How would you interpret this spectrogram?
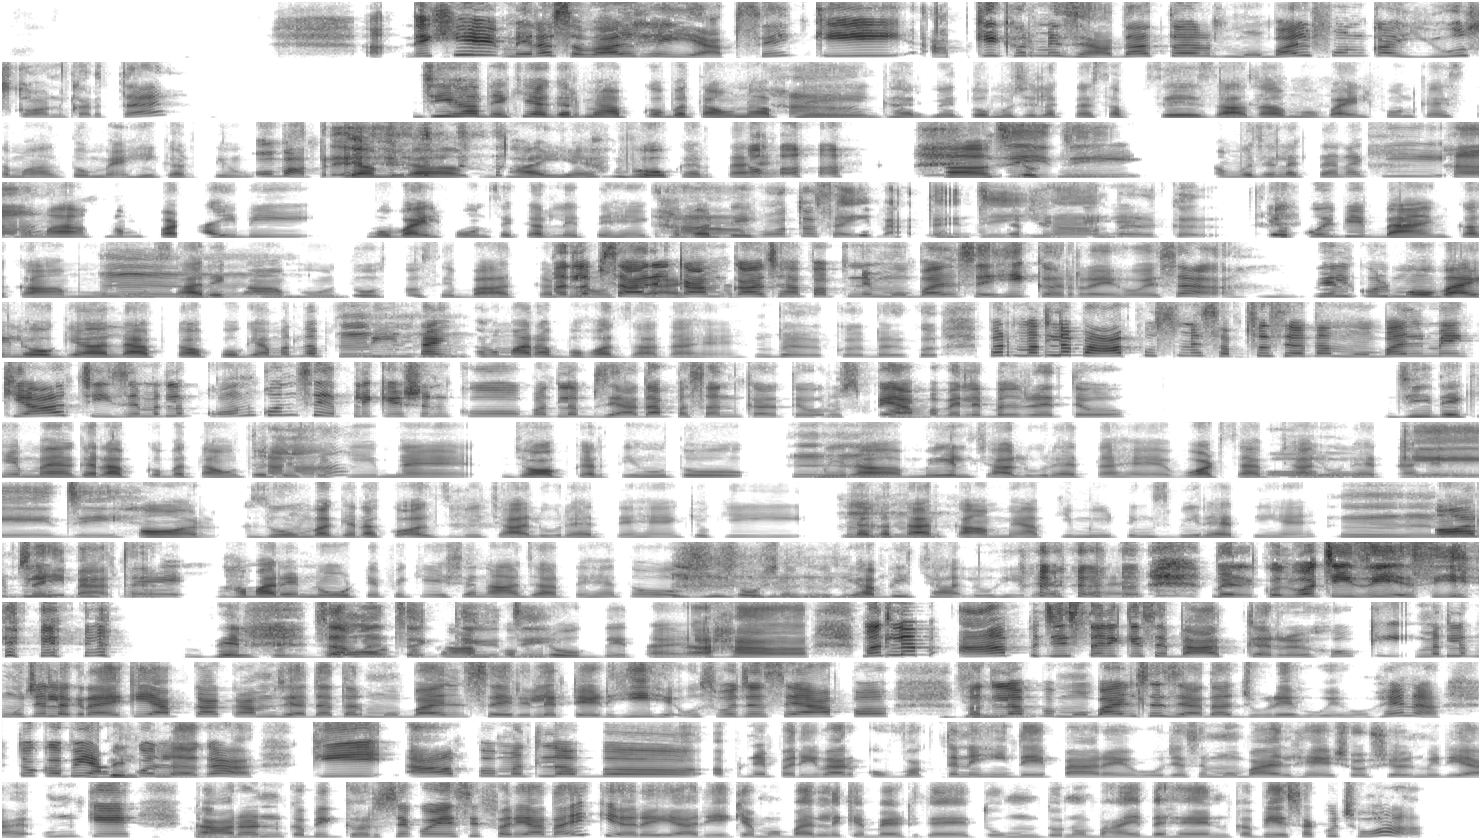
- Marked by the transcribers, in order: in English: "यूज़"; surprised: "ओ बाप रे!"; laugh; tapping; chuckle; laughing while speaking: "वो करता है"; unintelligible speech; in English: "स्क्रीन टाइम"; in English: "अवेलेबल"; in English: "जॉब"; in English: "ओके"; in English: "कॉल्स"; in English: "मीटिंग्स"; in English: "नोटिफ़िकेशन"; laugh; laughing while speaking: "मीडिया भी"; laugh; laughing while speaking: "समझ सकती हूँ"; in English: "रिलेटेड"
- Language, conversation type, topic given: Hindi, podcast, मोबाइल और सामाजिक माध्यमों ने घर को कैसे बदल दिया है?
